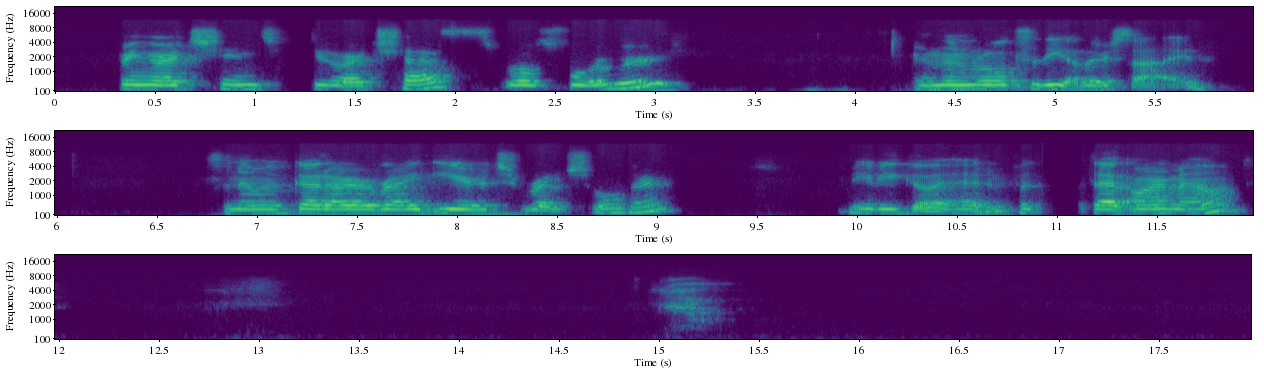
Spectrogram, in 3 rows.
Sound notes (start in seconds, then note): 12.8 inhales deeply and exhales sharply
